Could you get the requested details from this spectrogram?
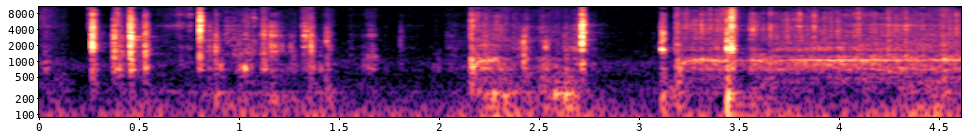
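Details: Mercedes W202 power antenna being installed, plugged in and tested: among clicks and handling, a faint steady motor whine holds for a few seconds; the power antenna motor runs normally.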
